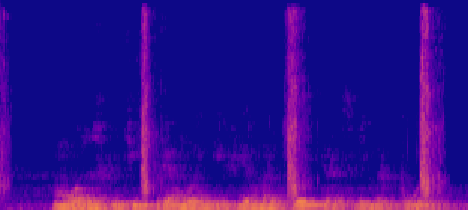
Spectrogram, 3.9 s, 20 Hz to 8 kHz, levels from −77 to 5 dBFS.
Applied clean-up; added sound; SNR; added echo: none; Rattle; 14 dB; reverberation time 0.9 s.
